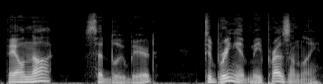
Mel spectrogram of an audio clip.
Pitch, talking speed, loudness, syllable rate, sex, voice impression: 105 Hz, 185 wpm, -20 LUFS, 4.8 syllables/s, male, very masculine, very thick, tensed, very powerful, slightly bright, soft, muffled, very fluent, very cool, intellectual, slightly refreshing, sincere, very calm, friendly, reassuring, very unique, elegant, wild, slightly sweet, lively, very kind, slightly intense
